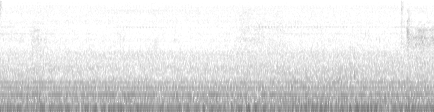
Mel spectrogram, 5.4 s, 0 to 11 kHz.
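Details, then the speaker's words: 2002 IH motorhome heater: steady even fan hum with low rumble, no rattles, while waiting for the igniter to light; normal operation. "any second now there you go so it's basically just lit up and it will carry on pumping out the hot air until we get to whatever temperature we we set it to"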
